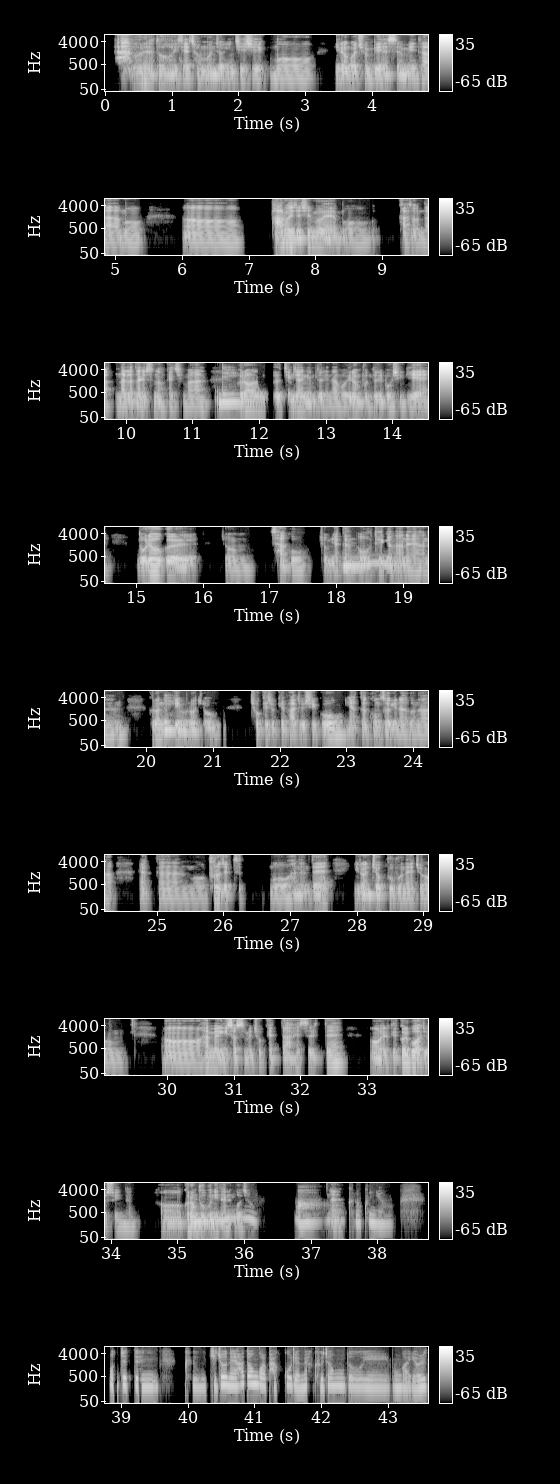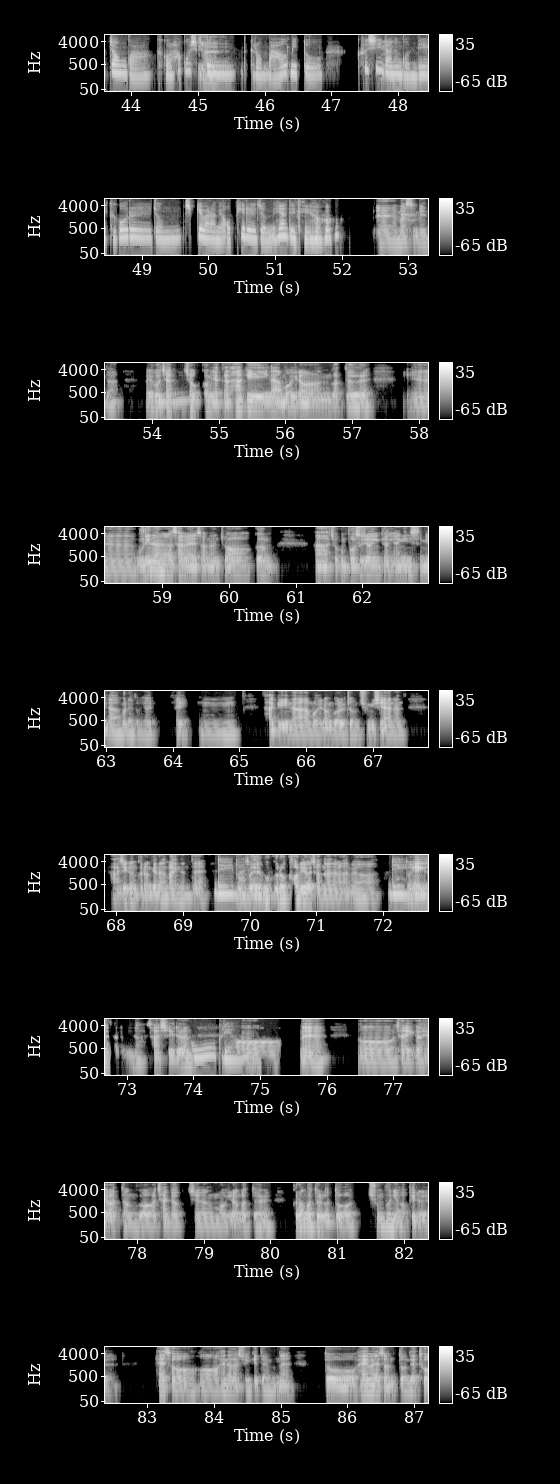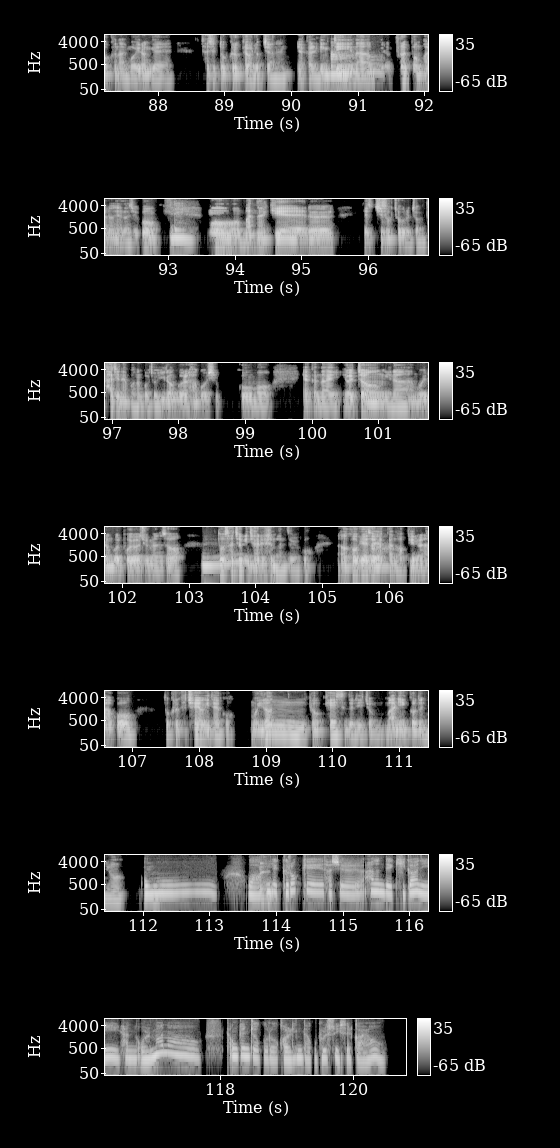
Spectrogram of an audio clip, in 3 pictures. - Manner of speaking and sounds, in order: other background noise; laughing while speaking: "되네요"; laugh; in English: "어필을"; put-on voice: "링크드인이나"; laughing while speaking: "자리를"; in English: "어필을"; tapping
- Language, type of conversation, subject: Korean, podcast, 학위 없이 배움만으로 커리어를 바꿀 수 있을까요?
